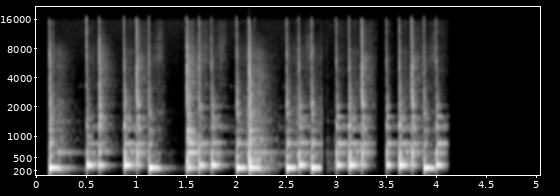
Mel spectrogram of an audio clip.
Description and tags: JV bongo loops for ya 1!
Recorded with various dynamic mic (mostly 421 and sm58 with no head basket)
bongo, tribal, loops, Unorthodox, samples, congatronics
